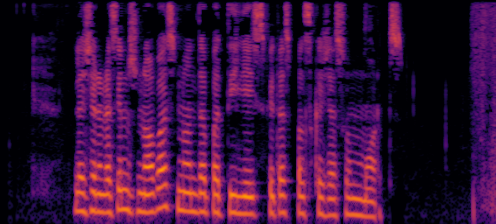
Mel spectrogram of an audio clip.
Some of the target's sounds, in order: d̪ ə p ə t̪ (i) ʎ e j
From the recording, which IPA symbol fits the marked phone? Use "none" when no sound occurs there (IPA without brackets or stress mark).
i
